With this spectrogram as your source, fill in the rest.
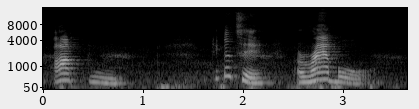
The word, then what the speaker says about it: Rimbaud: আতু আতু ঠিক আছে র‍্যাবো র‍্যাবো এরকম হবে আর ওটা ভূতের ভাষা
